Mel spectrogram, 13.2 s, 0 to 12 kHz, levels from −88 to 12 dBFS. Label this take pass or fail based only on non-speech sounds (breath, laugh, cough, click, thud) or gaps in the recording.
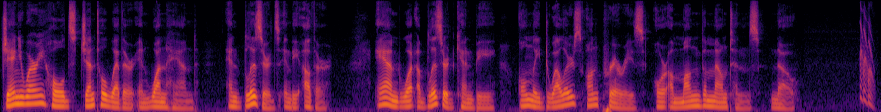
fail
